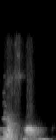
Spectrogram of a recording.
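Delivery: ordinary talk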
